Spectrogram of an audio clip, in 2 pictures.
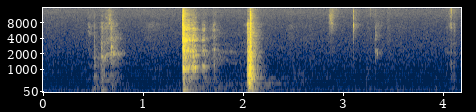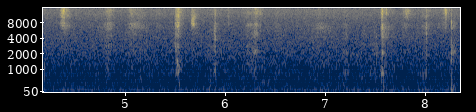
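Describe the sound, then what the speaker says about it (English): Scissors snip through paper in three crisp, close cuts near the start, followed by near silence broken only by a few faint ticks and small handling clicks. "I have to cut it like that"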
